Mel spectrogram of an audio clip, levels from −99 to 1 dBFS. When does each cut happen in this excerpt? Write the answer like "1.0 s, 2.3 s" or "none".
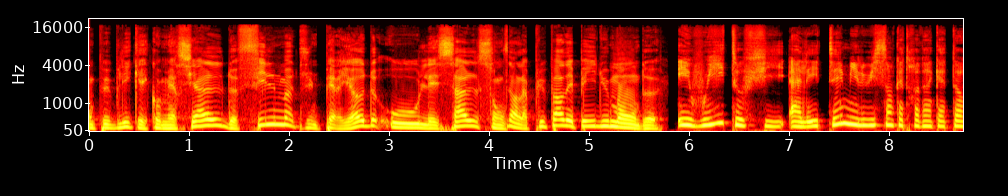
2.1 s, 4.2 s, 5.8 s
